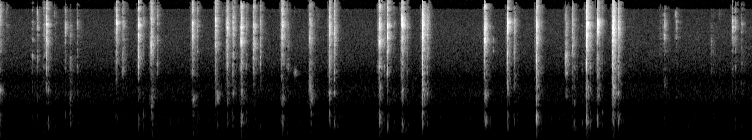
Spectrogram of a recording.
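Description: Long curved black acrylic nails tap and type on the plastic keys of a laptop keyboard, with a chain bracelet on the wrist. Quiet, bright, sharp clicks come in irregular bursts and single taps, each dying away almost instantly with no low end.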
